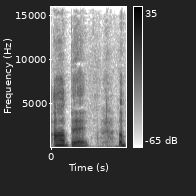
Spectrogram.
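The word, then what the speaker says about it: Abe: over to the White House my name is Abbot a but in the United States some people mistakenly pronounce my name is ape but that is not bad because even in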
